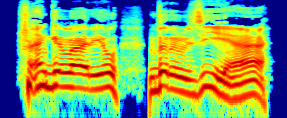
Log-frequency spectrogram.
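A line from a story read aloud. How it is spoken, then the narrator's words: Smug electronic snort. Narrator (Russian): хмыкнул электронный нахал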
